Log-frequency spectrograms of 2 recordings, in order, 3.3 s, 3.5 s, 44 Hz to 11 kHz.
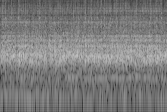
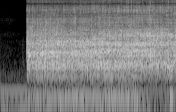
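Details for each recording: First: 1960s Remco Tiger Cat toy jeep after gear repair, tested with tension on the tire on low then high: even, steady gear whir with no skipping, clicking or grinding; normal gear drive with good tooth engagement. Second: 1960s Remco Tiger Cat toy jeep in gear: small motor whirs steadily with a rapid, uneven rattling click as the front axle ring gear skips at its broken tooth each turn.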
